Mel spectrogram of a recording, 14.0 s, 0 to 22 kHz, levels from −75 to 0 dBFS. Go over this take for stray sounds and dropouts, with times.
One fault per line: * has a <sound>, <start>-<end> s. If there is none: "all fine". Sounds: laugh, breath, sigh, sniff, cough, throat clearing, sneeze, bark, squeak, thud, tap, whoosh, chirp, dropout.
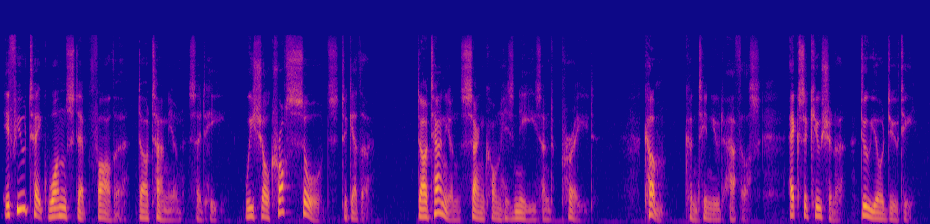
all fine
